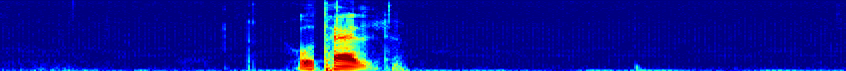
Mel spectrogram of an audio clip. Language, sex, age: Norwegian, male, 38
